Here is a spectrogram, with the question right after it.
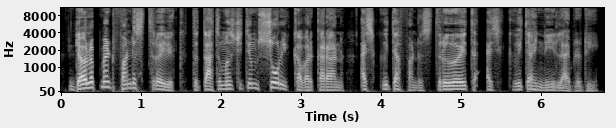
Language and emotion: Kashmiri, neutral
